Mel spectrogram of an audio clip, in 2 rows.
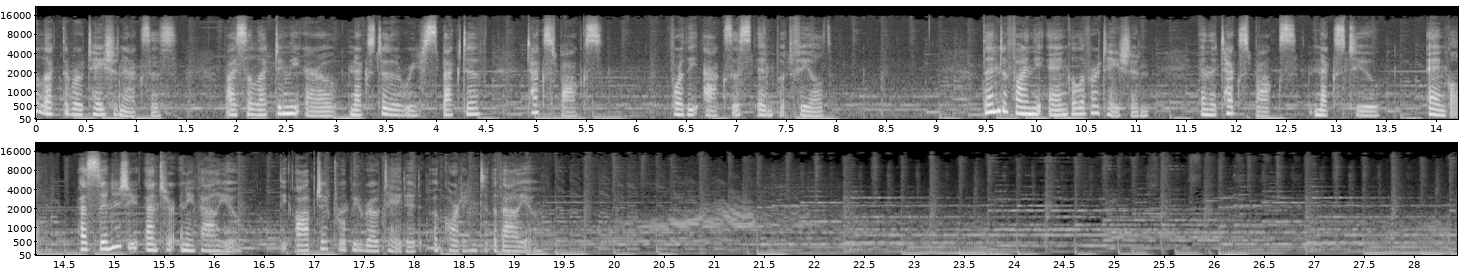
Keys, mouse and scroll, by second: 19.3-24.3 ctrl+middle drag.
